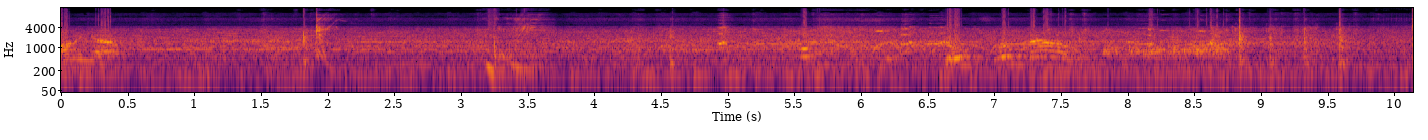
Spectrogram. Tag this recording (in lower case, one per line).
speech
